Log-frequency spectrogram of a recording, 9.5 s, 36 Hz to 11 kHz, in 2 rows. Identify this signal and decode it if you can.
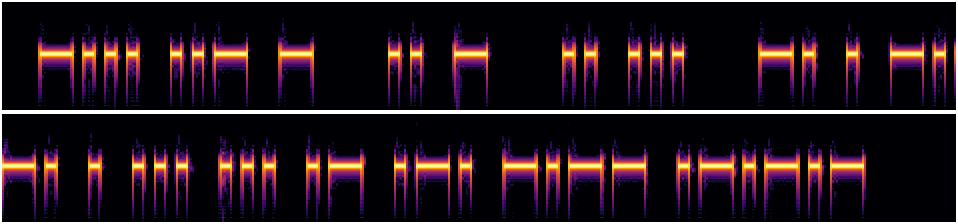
Morse code, heard as a keyed tone, about 22 wpm, 700 Hz. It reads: BUT IT IS NECESSARY.
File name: Sentences with 9-Word Phrases - 22wpm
